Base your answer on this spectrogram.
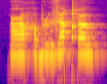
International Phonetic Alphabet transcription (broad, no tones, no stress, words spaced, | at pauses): ʕɔhɔbɹɯzɯ qʼu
